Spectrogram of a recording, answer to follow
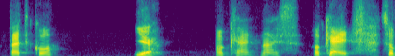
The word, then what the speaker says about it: Petko: Okay, Petko, is it right, the pronunciation? Petko?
